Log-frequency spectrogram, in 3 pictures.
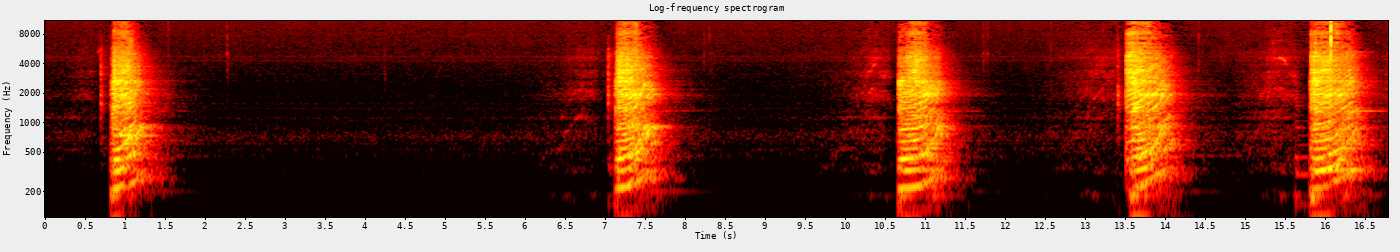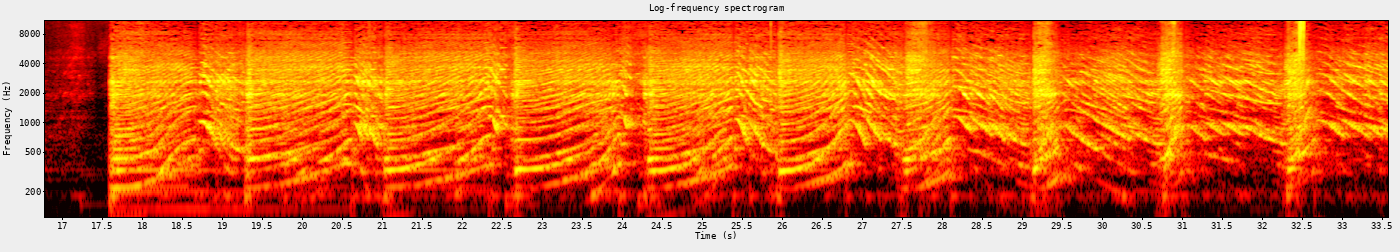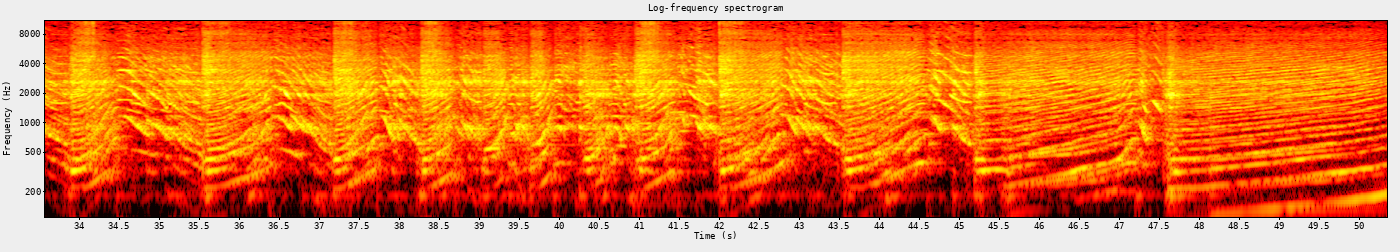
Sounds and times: Inside, large room or hall: 0.6s - 1.8s, 6.6s - 8.4s, 10.2s - 11.6s, 12.9s - 14.5s, 15.2s - 50.3s.

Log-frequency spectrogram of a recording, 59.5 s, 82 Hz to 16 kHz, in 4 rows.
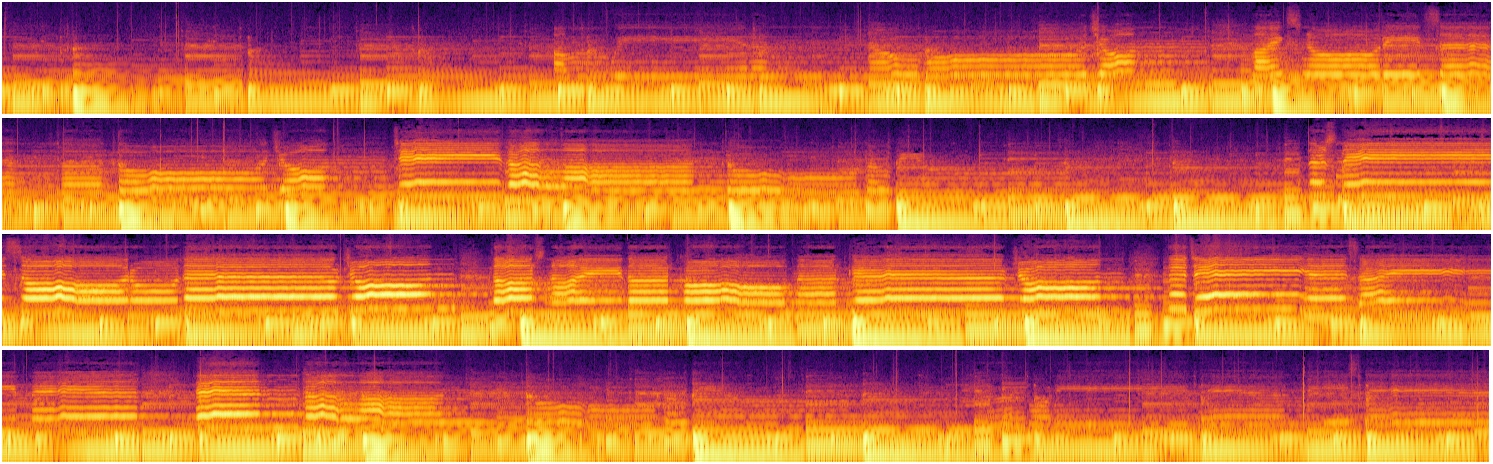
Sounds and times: Folk music: 0.0s - 59.5s.

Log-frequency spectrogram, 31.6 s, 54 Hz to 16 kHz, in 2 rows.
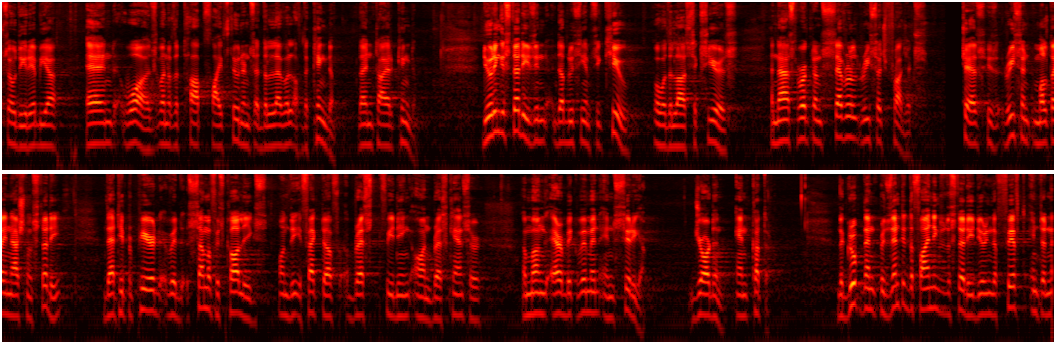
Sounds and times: Male speech, man speaking: 0.0s - 6.3s, 7.3s - 16.7s, 17.4s - 23.0s, 23.6s - 25.5s, 26.2s - 27.4s, 28.4s - 31.5s
Narration, monologue: 0.0s - 31.5s.

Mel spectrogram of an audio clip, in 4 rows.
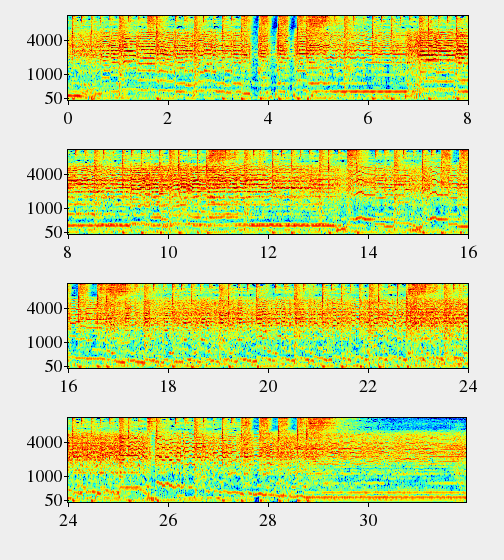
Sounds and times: Music: 0.0s - 31.9s.

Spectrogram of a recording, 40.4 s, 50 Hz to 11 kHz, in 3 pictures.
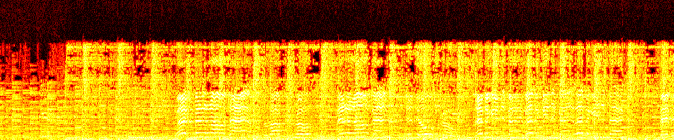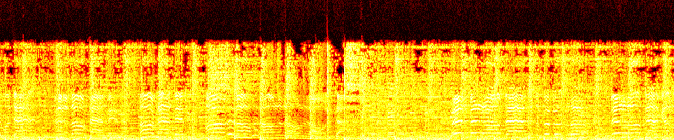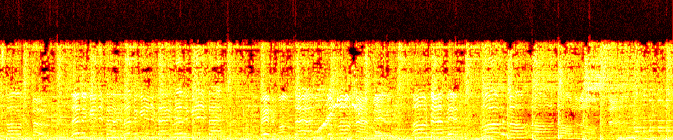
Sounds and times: Music: 0.0s - 40.4s.

